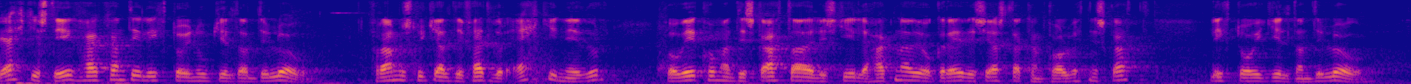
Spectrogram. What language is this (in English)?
Icelandic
